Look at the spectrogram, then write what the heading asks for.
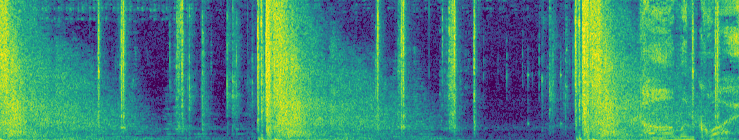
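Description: Two loud, isolated sniper rifle shots boom in Sniper Elite: Resistance, each a sharp crack followed by a long decaying rumble, separated by a few seconds of quieter ambience with faint clicks.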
